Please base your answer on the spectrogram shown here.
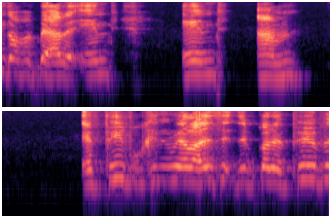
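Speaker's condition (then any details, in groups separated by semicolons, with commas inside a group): Cerebral palsy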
